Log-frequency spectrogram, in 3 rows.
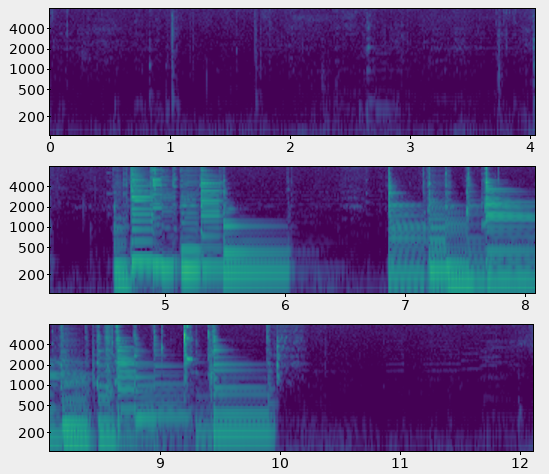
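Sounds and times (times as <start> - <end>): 
classical guitar: 4.6 - 6.2, 6.8 - 10.2.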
